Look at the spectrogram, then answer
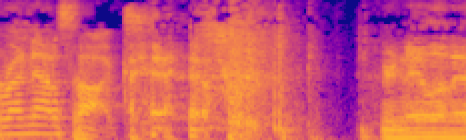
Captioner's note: laughs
